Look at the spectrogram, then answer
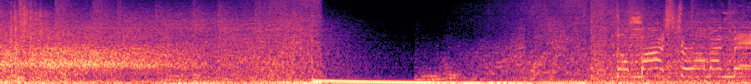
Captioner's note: cheers and applause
